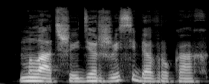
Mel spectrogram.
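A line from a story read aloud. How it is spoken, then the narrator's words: Stern reprimand. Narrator (Russian): строго выговорил мистер Зло сыну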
